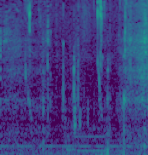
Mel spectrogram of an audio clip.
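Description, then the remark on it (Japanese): Wet chewing and smacking mouth noises picked up by a microphone during a voice recording, a series of soft clicks and squelches in irregular rhythm over a faint steady hum, with no speech. “なんか思いのほかね、このね、あのー、あれだね、なんかくちゃくちゃ言ってる音が入っちゃうな、ちょっと微妙だなって。”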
